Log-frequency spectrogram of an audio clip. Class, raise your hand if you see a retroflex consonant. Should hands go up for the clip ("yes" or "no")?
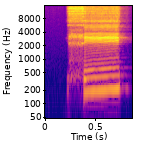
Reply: no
